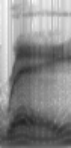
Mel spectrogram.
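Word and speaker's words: Rée: And there's this other guy, Paul Ray. Is that how you pronounce his name? – Yeah, that's how I pronounce it.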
